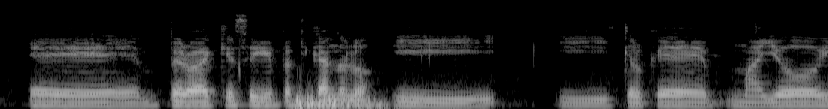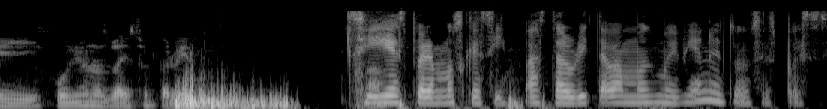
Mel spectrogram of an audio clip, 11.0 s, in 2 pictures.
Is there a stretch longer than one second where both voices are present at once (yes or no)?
no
